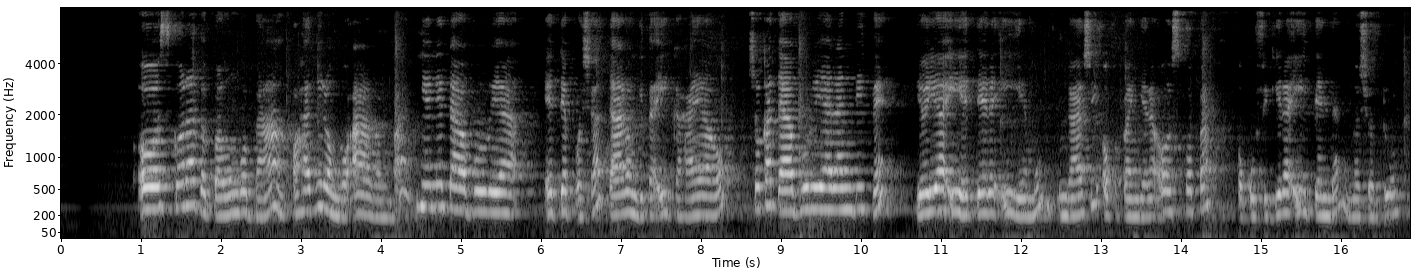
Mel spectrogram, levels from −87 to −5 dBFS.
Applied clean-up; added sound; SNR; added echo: neural separator model SepFormer DNS4.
